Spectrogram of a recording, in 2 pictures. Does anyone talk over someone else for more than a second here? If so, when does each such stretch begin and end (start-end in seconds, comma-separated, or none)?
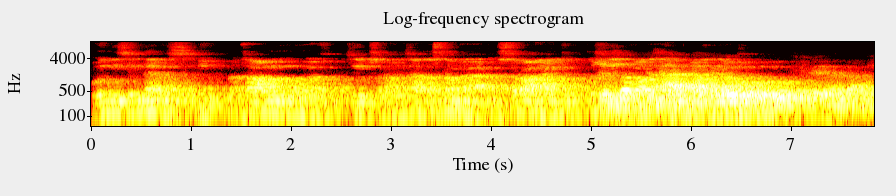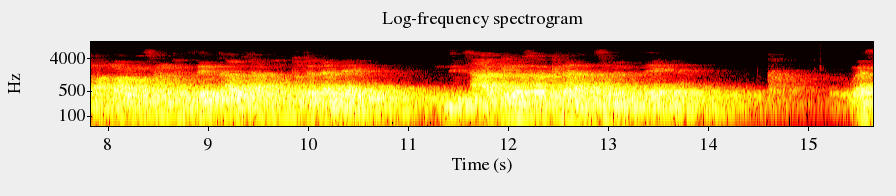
5.0-6.6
